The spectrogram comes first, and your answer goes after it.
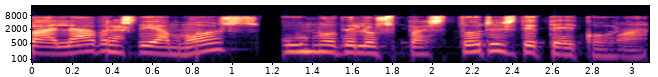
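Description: A woman's medium-pitched voice, solemn in tone, at a very slow pace with ordinary pitch variation. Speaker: scripture reader. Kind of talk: scripture reading aloud. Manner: formal, solemn, measured; steady, even-paced.

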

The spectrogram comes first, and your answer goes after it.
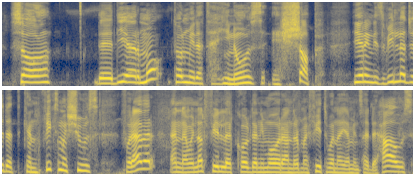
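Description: A man's high-pitched voice with lively intonation, a fairly slow pace and a dry sound with no echo. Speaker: travel vlogger. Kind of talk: casual vlog chat. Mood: cheerful, laughing. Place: open country. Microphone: phone near.

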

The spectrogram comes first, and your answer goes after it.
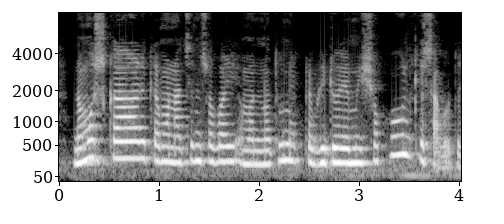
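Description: Here a woman speaks in a fairly high voice. Her tone is dark and mellow. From West Bengal, Hooghly district village. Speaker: vlogger. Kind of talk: personal vlog monologue.

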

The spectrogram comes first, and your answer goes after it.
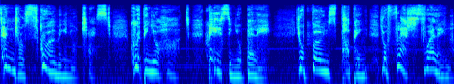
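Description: Music plays in the background as a woman speaks at a medium pitch and a fairly slow pace. Her pitch swings very widely. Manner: grim, intense, threatening.

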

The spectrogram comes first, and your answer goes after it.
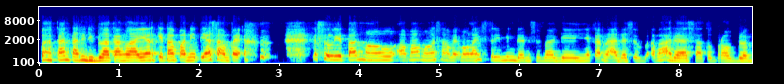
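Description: A woman at a fairly high pitch and a fairly quick pace, set against a quiet background. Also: ordinary pitch variation. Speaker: student webinar organizer; webinar moderator. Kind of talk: formal closing remarks; moderator closing remarks. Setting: video call. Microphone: video call.

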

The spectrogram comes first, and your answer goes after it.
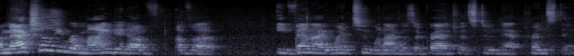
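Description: A man speaks in an American accent. Audible room echo is present. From US Midwest. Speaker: education nonprofit leader, formerly incarcerated; panelist. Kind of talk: panel discussion. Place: classroom.

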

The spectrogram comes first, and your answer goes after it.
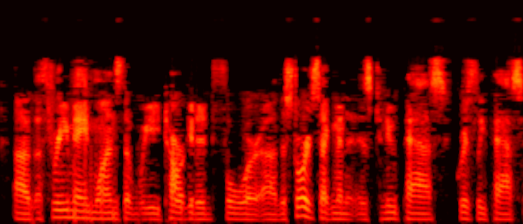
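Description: A man with a fairly low pitch talks at a moderate speed in an ordinary speaking voice. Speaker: technical marketing engineer. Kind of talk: technical webinar presentation. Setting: video call.

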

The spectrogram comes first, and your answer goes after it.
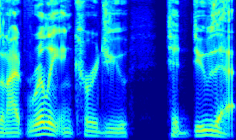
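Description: A man with lively intonation speaks at a moderate pace against a quiet background. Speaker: bible study teacher. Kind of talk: tutorial. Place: studio. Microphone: studio mic.

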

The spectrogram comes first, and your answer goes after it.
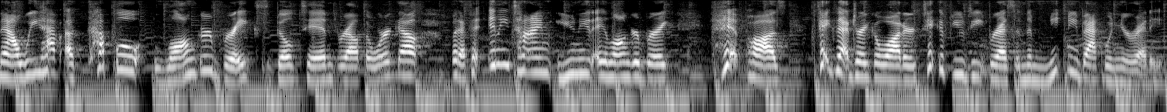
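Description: Faint music plays in the background. A woman talks over it at a moderate pace. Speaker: fitness instructor. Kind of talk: workout instruction. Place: empty room.

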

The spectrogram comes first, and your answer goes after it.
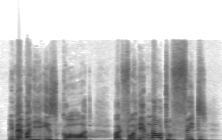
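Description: The man's tone is bright and sharp, his pace moderate, and the background quiet. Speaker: pastor. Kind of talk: sermon. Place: church. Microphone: handheld.

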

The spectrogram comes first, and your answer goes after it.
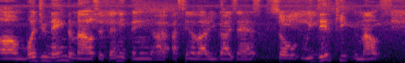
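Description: Lively intonation moves at a moderate pace over noticeable background noise. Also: man. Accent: American. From Georgia, US. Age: 20s. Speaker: YouTuber. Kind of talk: casual Q&A chat. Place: home room. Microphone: camera far.

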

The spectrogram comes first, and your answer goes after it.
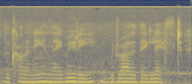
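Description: Speech comes at a fairly quick pace. The sound is dry with no echo, with light background noise. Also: woman. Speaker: historian, interviewee; interviewee. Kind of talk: interview, explanatory. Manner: thoughtful, hesitant, repeats words. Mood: calm, thoughtful.

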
